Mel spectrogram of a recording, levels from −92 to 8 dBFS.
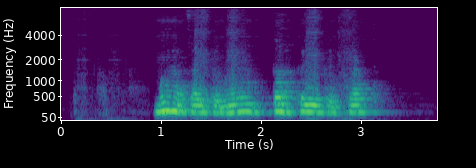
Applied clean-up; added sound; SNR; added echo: neural separator model SepFormer DNS4.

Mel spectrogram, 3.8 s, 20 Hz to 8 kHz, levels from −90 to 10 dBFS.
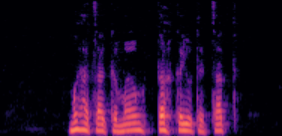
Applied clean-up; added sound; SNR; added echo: none; none; none; none.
